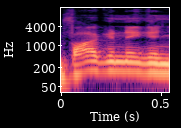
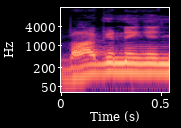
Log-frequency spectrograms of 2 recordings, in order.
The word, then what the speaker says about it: Wageningen: Founded as a spinoff from Wageningen University, yes, I like to say that to prove that I can pronounce it, Wageningen University, ChainCraft is pioneering open culture fermentation processes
